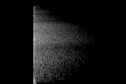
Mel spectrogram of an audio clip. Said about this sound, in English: I'm gonna do Phil Roy's little trick where he does a little clap. Yeah. So you can line it up on the video with the audio.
